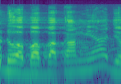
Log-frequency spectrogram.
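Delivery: ordinary talk, nothing marked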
